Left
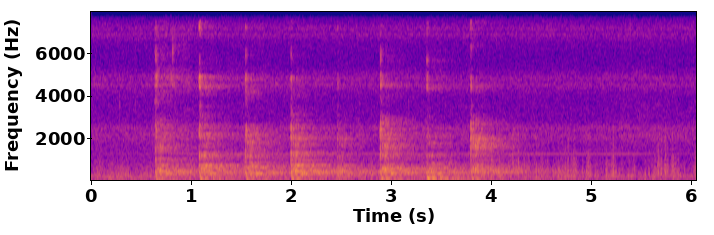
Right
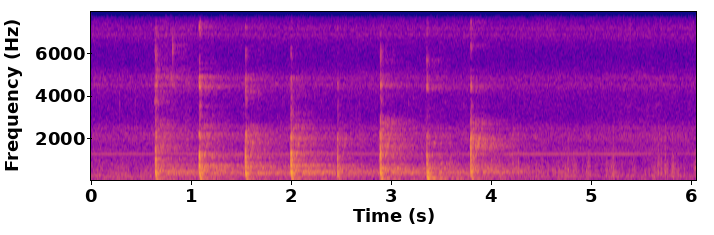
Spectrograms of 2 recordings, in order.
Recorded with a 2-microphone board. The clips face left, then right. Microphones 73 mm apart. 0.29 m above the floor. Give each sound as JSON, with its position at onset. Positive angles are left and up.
{"t": 0.6, "sound": "hammering", "side_deg": -70, "distance_m": 1.0}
